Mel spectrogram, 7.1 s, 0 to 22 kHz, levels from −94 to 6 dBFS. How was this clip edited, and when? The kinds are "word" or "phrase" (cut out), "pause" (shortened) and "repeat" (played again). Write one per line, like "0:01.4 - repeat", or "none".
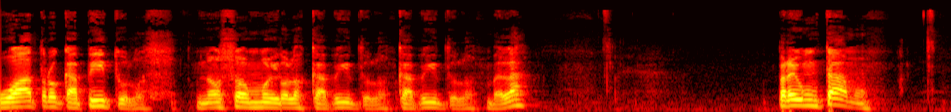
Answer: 0:01.4 - pause
0:02.1 - word
0:03.0 - repeat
